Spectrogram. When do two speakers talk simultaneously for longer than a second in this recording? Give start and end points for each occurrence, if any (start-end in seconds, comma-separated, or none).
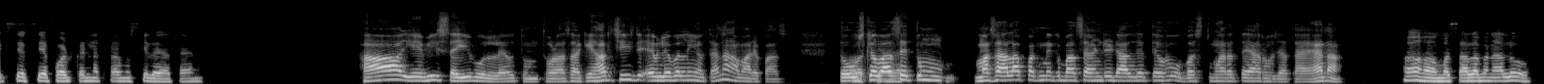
none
